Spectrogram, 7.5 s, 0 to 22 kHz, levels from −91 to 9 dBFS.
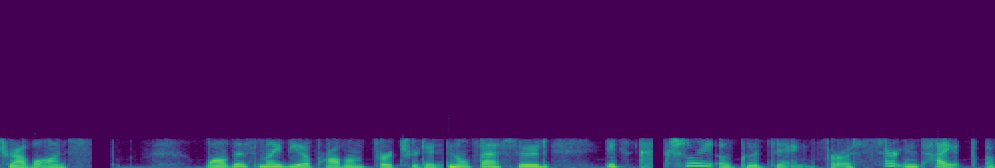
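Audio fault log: throughout: G.723.1 codec. The speech is muffled and hoarse, with nothing above 4 kHz and consonants smeared into one another. The heavy damage comes from coding at about 6.3 kbit/s in 30 ms frames. At that rate the codec's model of the voice refreshes only slowly, so fast changes in the sound are lost and fine detail is replaced by a rough approximation.
0.62–0.87 s, 3.27–3.43 s, 4.82–5.01 s, 6.59–6.68 s: VoIP packet loss concealed by the speech codec. At each of these spots the speech turns into a drawn-out buzzy tone or tinted noise that sinks in level, and the voice then comes back weak or distorted for a short while. The pattern fits bursts of lost packets covering about 210, 90, 150 and 30 ms. The decoder fills each gap by repeating its last pitch and filter at a falling gain. Because every frame builds on the one before it, recovery lags behind the returning packets.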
